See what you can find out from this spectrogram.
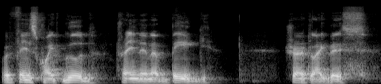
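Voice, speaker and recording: A man in his early thirties with a low-pitched voice, talking slowly to the viewers of his livestream. His delivery is chill and low-key, like an easygoing, informal chat. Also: steady tone, darkish tone. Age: early 30s. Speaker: livestream host. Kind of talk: casual chat with live stream viewers.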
